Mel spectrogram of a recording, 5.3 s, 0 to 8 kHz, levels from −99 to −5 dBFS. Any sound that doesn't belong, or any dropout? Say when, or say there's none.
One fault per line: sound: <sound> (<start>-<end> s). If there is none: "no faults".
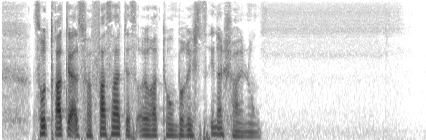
no faults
